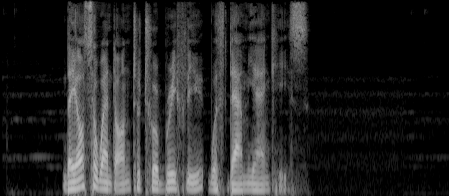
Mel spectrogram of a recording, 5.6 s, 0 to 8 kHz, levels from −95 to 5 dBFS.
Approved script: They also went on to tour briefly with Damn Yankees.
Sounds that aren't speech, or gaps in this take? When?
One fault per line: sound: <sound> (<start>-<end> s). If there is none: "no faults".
no faults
